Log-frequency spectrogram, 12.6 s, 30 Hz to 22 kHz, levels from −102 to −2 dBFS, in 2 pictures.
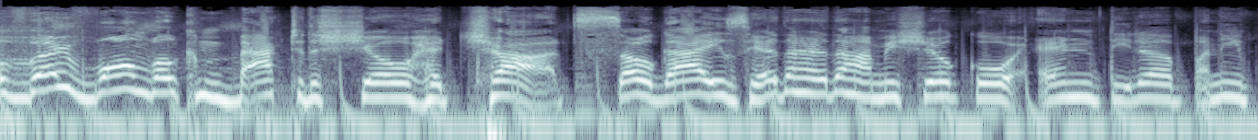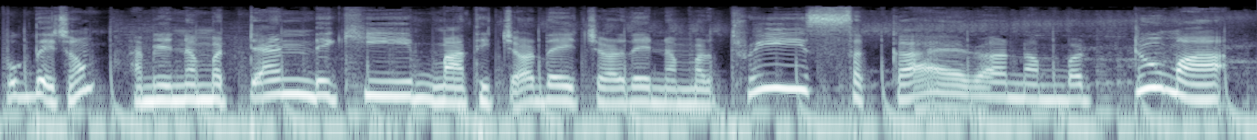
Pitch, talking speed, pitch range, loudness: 225 Hz, 155 wpm, 205-255 Hz, -14 LUFS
